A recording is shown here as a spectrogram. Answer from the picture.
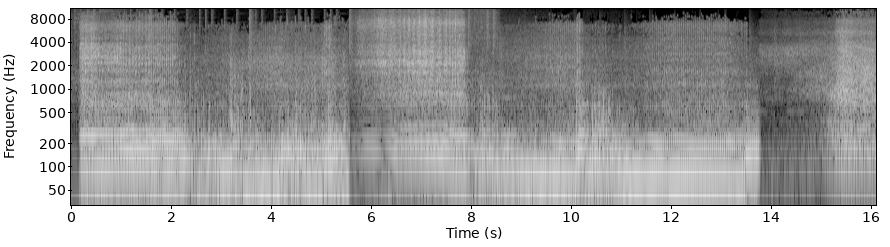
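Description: Porsche Panamera Turbo S's 4.0-litre twin-turbo V8 running at speed, its pitch rising and falling, the sound jumping abruptly about five and a half and fourteen seconds in. Near the end it swells as the car passes close, then fades as it drives away.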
